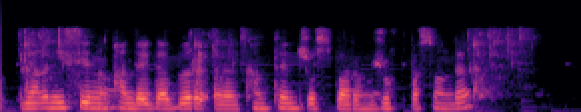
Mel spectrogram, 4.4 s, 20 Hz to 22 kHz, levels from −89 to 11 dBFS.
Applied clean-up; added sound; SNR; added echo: neural mask model RNNoise.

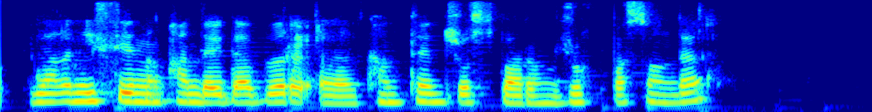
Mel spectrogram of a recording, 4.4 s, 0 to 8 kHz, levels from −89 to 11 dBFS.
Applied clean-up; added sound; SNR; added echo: neural mask model DeepFilterNet 3.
